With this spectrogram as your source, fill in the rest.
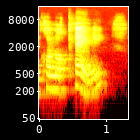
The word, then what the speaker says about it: coloqué: You would say coloqué, but the spelling would change to QUE to keep the K sound for the pronunciation in the pre-treatment.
